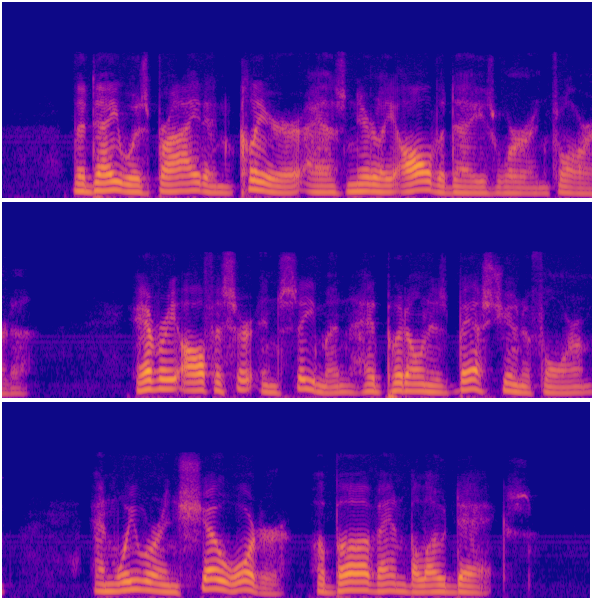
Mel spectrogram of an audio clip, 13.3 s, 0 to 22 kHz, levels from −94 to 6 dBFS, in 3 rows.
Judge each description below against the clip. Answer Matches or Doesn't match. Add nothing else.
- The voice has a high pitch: Doesn't match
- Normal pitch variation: Matches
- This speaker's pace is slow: Doesn't match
